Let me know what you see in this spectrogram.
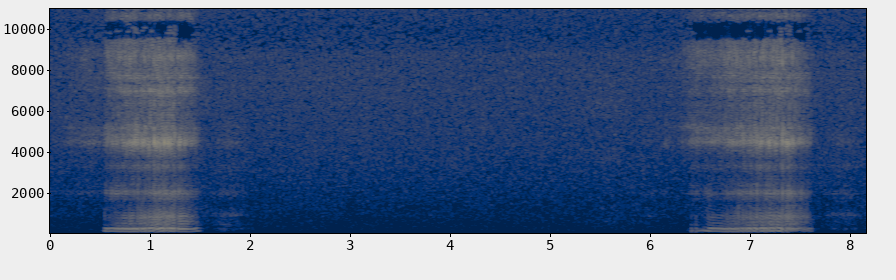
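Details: A husband snoring: two loud rattling snores on breathing in, about six seconds apart, with quiet between; ordinary heavy snoring.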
